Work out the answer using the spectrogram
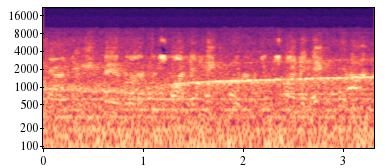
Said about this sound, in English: You can hear the cop radio. You can hear sirens there in D.C.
